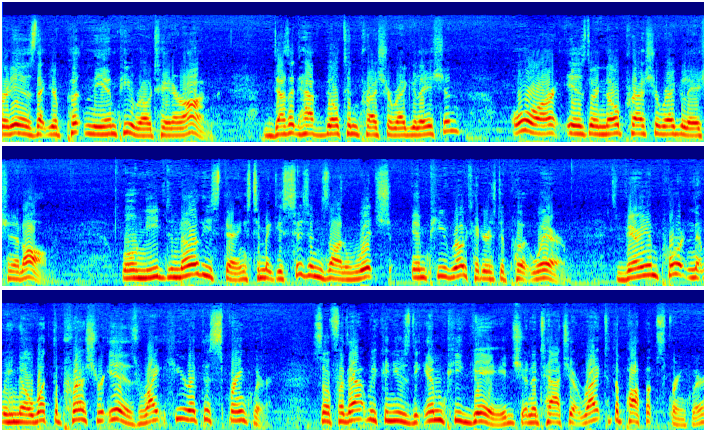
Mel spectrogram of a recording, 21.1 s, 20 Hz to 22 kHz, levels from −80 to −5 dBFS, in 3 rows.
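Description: A harsh, gritty fuzz rides on every loud moment from start to finish, with crackle wherever the level peaks. This is hard clipping: the signal was driven about 7 dB beyond what one stage in the chain could pass, so its peaks were sliced flat. Around one sample in twenty hits that ceiling, and each flattened top adds high harmonics that were never in the original sound, giving the persistent rasp.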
